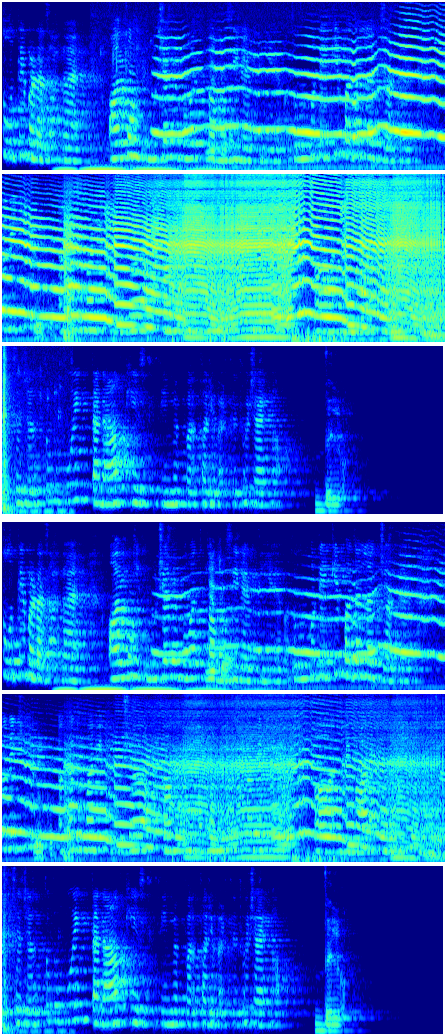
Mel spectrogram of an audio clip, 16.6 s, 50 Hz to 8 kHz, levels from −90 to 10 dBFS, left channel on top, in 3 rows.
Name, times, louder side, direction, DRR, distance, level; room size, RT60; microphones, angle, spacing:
voice 1, 0.0-14.5, equal, 15° right, -2 dB, 4.0 m, -43 dB
sound 1, 0.6-3.4, equal, 35° left, 1.4 m, -41 dB
sound 2, 1.3-11.3 11.6-11.8, left 10 dB, 80° left, 0.3 m, -31 dB
voice 2, 2.5-2.9 5.9-6.1 15.0-15.4, right 4 dB, 50° right, 8 dB, 0.5 m, -45 dB
19.5 x 13.0 x 3.6 m, 1.1 s
head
